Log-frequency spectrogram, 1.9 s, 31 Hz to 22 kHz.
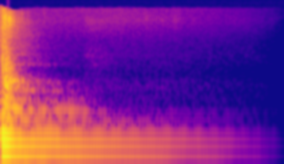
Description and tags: pwdrum biggerdruminsidegreen
Mono samples of a small children's drum set recorded with 3 different "sticks". One is plastic with a blue rubber tip that came with a drum machine. One is a heavy green plastic stick from a previous toy drum. The third stick used is a thinner brown plastic one.
Drum consists of a bass drum (recorded using the kick pedal and the other 3 sticks), 2 different sized "tom" drums, and a cheesy cymbal that uses rattling rivets for an interesting effect.
Recorded with Olympus digital unit, inside and outside of each drum with various but minimal EQ and volume processing to make them usable. File names indicate the drum and stick used in each sample.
